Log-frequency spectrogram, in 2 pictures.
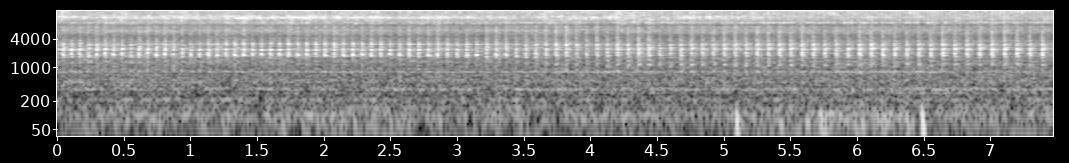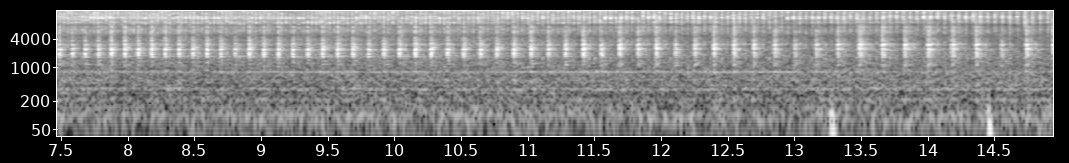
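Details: JetBlack Victory bike trainer, on its fifth or sixth ride, after repeated sprint efforts: steady whir with quick, regular knocking that follows pedalling speed, started mid-ride; suspected known fault in a spring batch, unconfirmed.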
